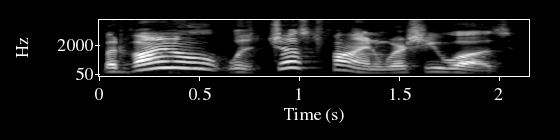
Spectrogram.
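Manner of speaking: plain reading voice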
